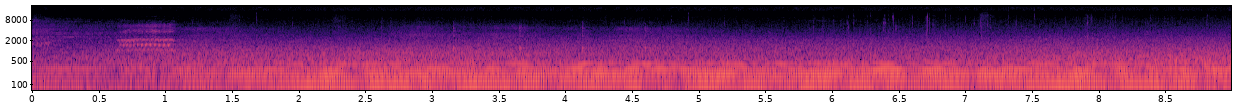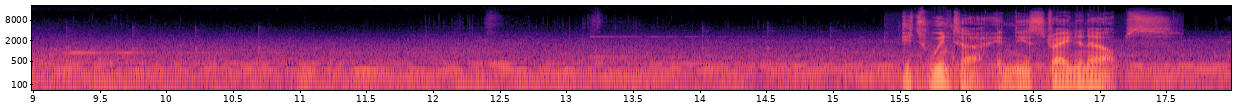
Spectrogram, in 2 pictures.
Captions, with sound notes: (bird calls) (mystical music) (wind howls) It's winter in the Australian Alps,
